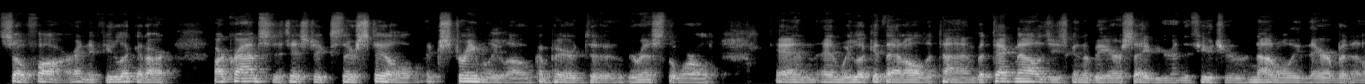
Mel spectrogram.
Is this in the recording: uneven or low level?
no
